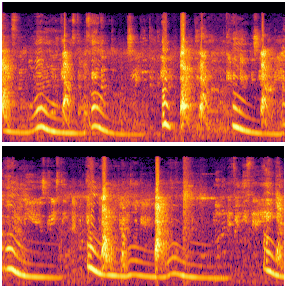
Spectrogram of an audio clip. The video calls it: Shih tzu bruno :)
